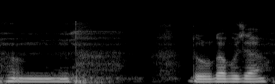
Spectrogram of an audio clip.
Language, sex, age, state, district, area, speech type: Assamese, male, 30-45, Assam, Darrang, rural, spontaneous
